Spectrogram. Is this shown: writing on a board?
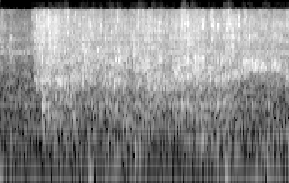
no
